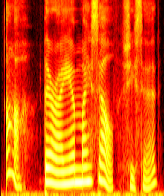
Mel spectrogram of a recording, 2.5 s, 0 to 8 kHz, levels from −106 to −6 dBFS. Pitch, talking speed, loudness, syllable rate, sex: 200 Hz, 170 wpm, -17 LUFS, 4.5 syllables/s, female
